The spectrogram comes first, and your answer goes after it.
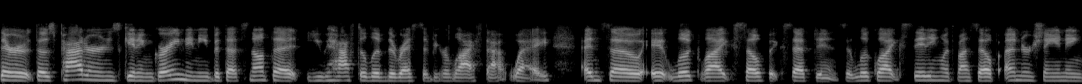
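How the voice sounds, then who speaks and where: A woman with an American accent speaks in a plain, everyday voice at medium pitch and a moderate pace, with hardly any pauses, over a quiet background in a dry, close sound with no echo. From US South, North Georgia. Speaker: leadership coach. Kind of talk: podcast interview.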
